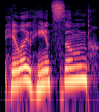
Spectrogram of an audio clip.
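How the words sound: It is spoken in an Australian accent. The speaker calls it wrong. "my Australian accent"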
